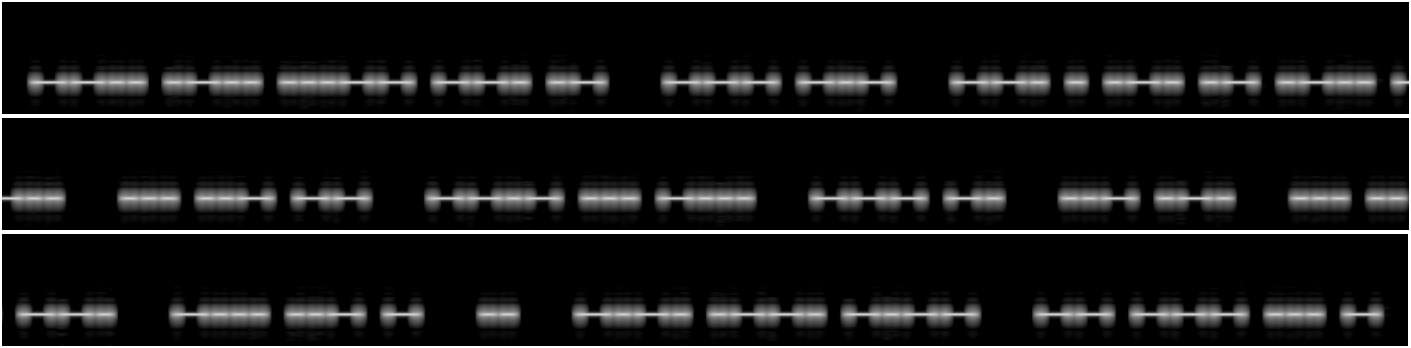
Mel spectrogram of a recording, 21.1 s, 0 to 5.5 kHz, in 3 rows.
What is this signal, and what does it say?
Morse code, heard as a keyed tone, about 25 wpm, 600 Hz. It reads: ZL3GA OK GERALD SUM QSB ON UR SIG BUT I CPY MOST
